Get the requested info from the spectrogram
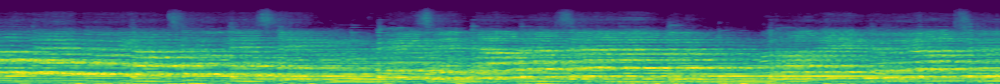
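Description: Large women's choir singing sustained chords, with the 's' sounds of the words coming through every second or so, in the echoing space of a cathedral.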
